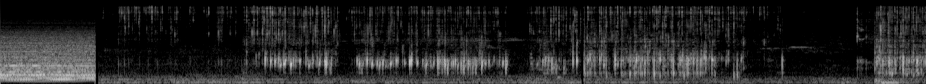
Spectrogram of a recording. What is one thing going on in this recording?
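Water pours from a pipe and splashes into a small pool.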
